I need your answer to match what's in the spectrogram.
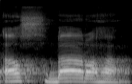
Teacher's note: اخبارہا کے حمزہ میں خوب جھٹکا کریں گے ، اس طریقے سے، اور خا کو اس طریقے سے پڑھیں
